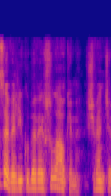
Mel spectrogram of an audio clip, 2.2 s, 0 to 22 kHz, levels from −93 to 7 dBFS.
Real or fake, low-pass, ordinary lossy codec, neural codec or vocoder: fake; 10.8 kHz; AAC, 32 kbps; autoencoder, 48 kHz, 128 numbers a frame, DAC-VAE, trained on Japanese speech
